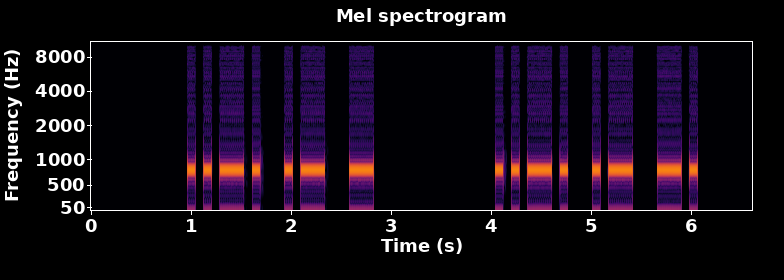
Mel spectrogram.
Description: Morse code, heard as a keyed tone, about 15 wpm, 800 Hz. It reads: FAT FAN
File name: Alphabetical / Alphabetical mp3s / Fs @13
